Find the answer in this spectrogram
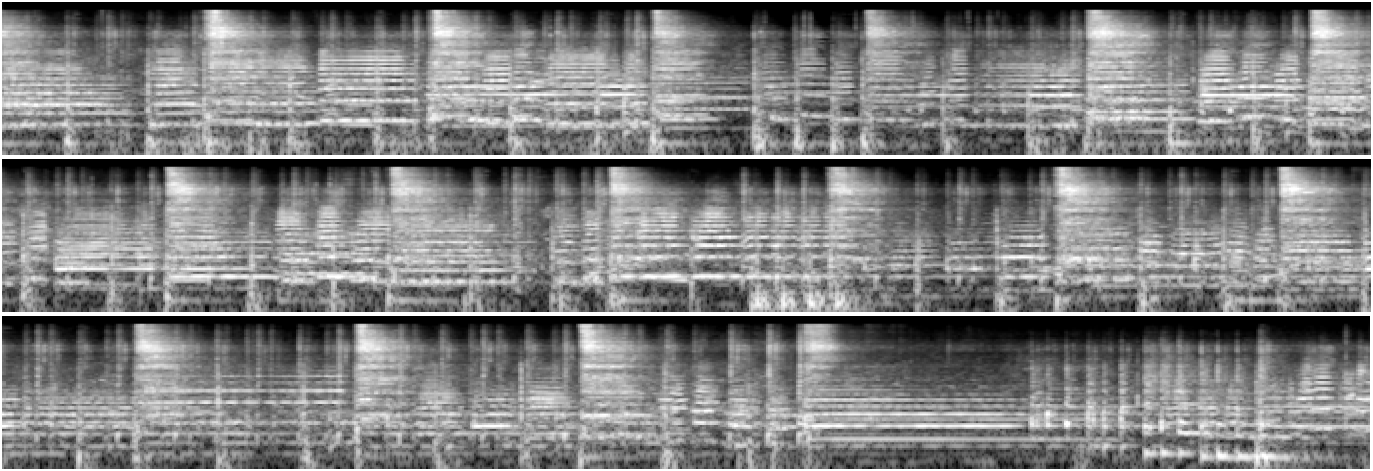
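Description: Fanfarra marching brass band playing: trumpets and trombones carrying the tune over bass drum, snare drums and crash cymbals struck on a steady beat.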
